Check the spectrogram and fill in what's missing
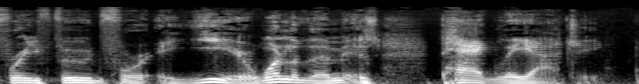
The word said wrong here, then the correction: Pagliacci: So one person says, hey, man, the G is silent in Pagliacci. – I know that. – Another one says it's Pagliacci, not Pagliacci.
